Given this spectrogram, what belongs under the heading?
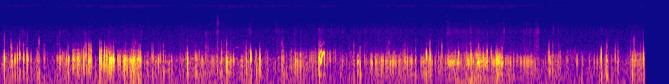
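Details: Stomach growling (borborygmi): continuous low gurgling and rumbling from the abdomen with frequent clicks and bubbling.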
